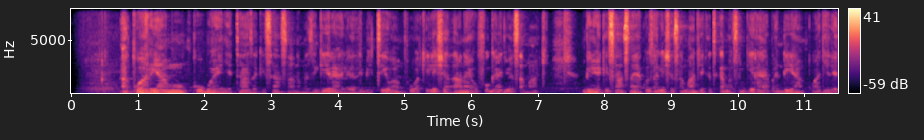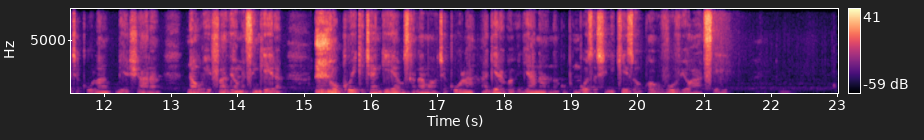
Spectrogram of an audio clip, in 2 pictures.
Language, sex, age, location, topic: Swahili, male, 18-24, Dar es Salaam, agriculture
